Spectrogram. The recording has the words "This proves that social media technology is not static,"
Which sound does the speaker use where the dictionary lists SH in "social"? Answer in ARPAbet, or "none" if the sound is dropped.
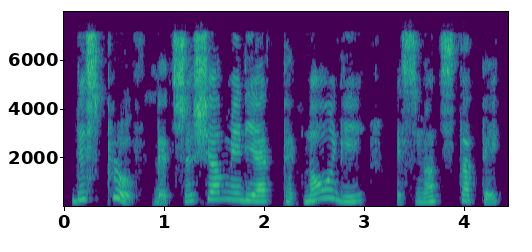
SH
